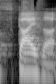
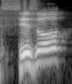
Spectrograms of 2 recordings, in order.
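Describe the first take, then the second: First: The word begins with an sk sound. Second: The word begins with a plain s sound.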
